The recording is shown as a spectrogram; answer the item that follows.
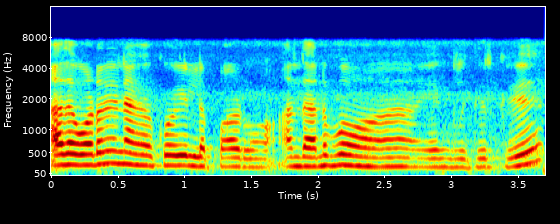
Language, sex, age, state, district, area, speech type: Tamil, female, 60+, Tamil Nadu, Viluppuram, rural, spontaneous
